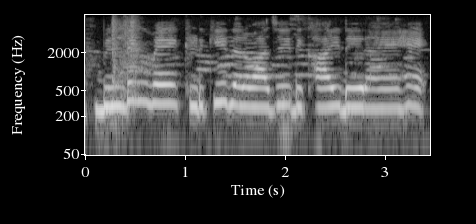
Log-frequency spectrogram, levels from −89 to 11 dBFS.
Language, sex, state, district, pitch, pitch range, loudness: Hindi, female, Madhya Pradesh, Bhopal, 280 Hz, 275-300 Hz, -13 LUFS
